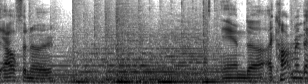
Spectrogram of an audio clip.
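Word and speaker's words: Alphinaud: name is even pronounced is it alphano or alphan no I'm pretty sure it's like the D is silent cuz it's like that French thing right I think it's alphao and uh I can't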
